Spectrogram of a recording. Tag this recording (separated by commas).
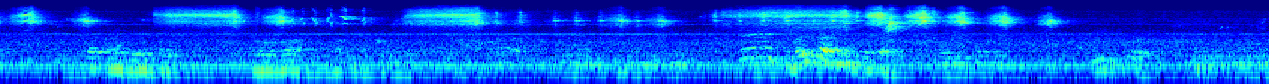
barn swallow calling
